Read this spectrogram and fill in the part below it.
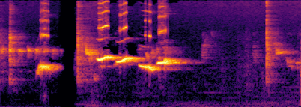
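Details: White-rumped shama lure song for coaxing birds to sing in reply: a brief slurred whistle, then a loud phrase of sliding clear whistles with harsh edges, followed by a quiet pause and a final rasp.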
